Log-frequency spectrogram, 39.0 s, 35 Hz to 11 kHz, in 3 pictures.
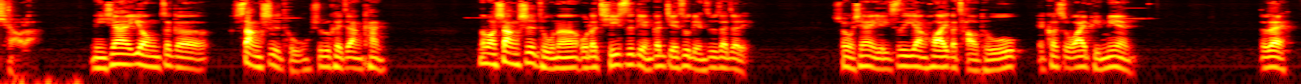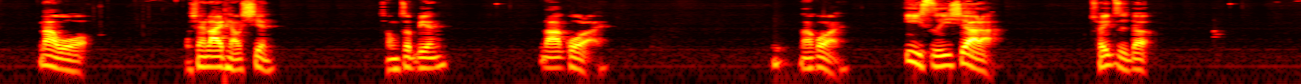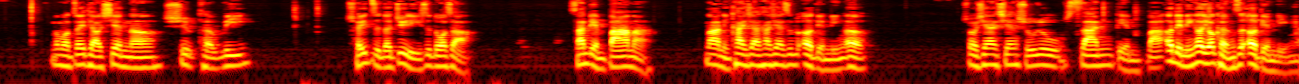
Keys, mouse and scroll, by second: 0.0 super+2, 2.3 click, 4.7 scroll up 2, 5.5 scroll up 2, 8.0 scroll down 2, 9.2 click, 10.8 click, 11.4 click, 12.0 scroll up 1, 12.9 shift+right click, 14.0 shift+right click, 15.4 click, 17.9 click, 25.2 click, 26.3 Escape, 26.9 click, 28.9 shift+v, 32.5 super+2, 34.1-35.2 drag, 36.5-37.8 typing, 38.0 Return.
